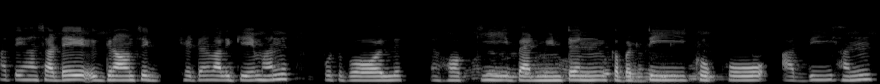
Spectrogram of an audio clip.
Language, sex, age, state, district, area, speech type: Punjabi, female, 18-30, Punjab, Shaheed Bhagat Singh Nagar, rural, spontaneous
